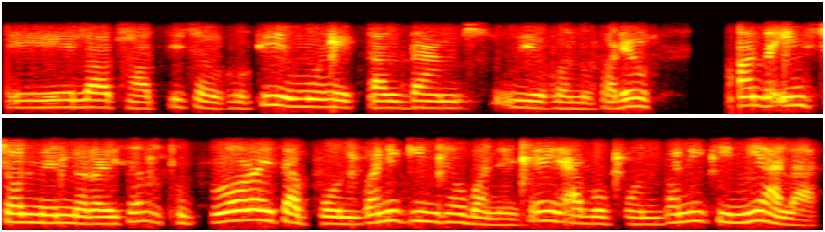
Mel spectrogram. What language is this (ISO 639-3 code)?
nep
